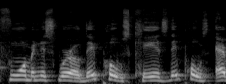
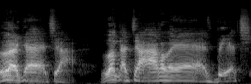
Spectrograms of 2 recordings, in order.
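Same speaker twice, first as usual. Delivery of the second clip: roughened, creaky, mocking and taunting voice; 3 dB louder than usual. Mocking the person being addressed, imitating her own voice. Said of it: "Now I'ma use your own voice".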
